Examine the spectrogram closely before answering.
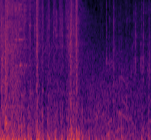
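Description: Gunshots fire in quick bursts, loud and close.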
